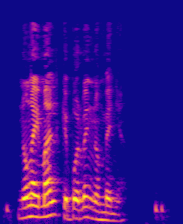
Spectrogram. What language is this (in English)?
Galician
